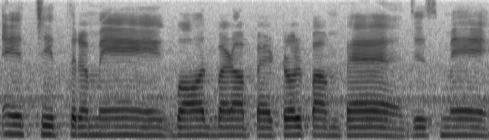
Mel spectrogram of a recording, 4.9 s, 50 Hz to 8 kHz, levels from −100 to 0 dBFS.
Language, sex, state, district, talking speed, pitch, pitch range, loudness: Hindi, female, Chhattisgarh, Raipur, 120 wpm, 170 Hz, 165-170 Hz, -14 LUFS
